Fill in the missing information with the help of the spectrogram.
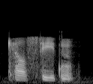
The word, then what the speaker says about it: Chalcedon: Is it Chalcedon or is it Chalcedon? – We pronounce it Chalcedon.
